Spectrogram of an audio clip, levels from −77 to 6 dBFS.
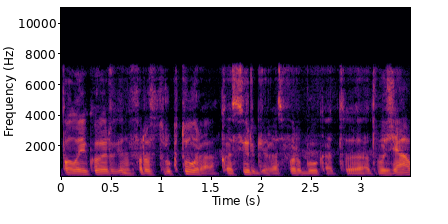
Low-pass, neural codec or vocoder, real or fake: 7.2 kHz; none; real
